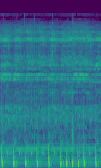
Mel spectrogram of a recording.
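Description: Music with a fast, even drum beat: quick, regular low drum hits with no singing.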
